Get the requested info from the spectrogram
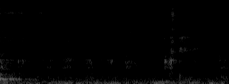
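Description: Marker pen writing on paper: faint scratching strokes.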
